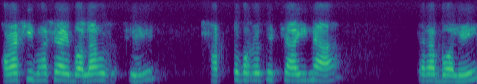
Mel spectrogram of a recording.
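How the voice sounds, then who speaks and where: A woman's voice: fairly high pitch, little pitch movement, unhurried. A woman giving a devotional lesson as a spiritual teacher, reading and explaining in an instructive way, repeating phrases for emphasis. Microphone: conference call line. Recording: muffled, narrow phone-like conference call.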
